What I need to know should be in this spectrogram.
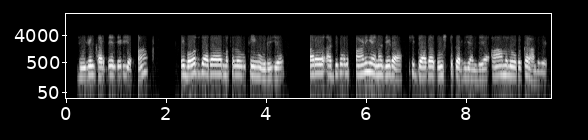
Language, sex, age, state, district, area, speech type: Punjabi, female, 45-60, Punjab, Muktsar, urban, conversation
